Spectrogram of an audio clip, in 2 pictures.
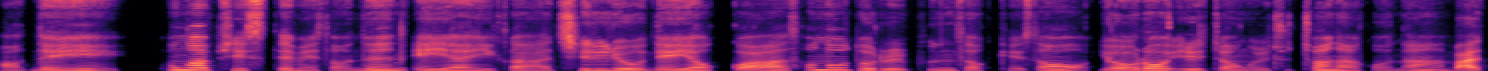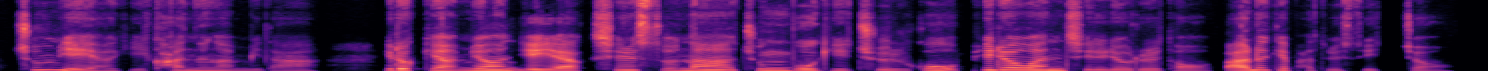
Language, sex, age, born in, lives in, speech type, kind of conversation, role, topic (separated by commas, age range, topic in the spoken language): Korean, female, 35-39, South Korea, South Korea, read, expert-assistant, expert, 병원 예약 시스템, 어떻게 더 편리해질 수 있을까요?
